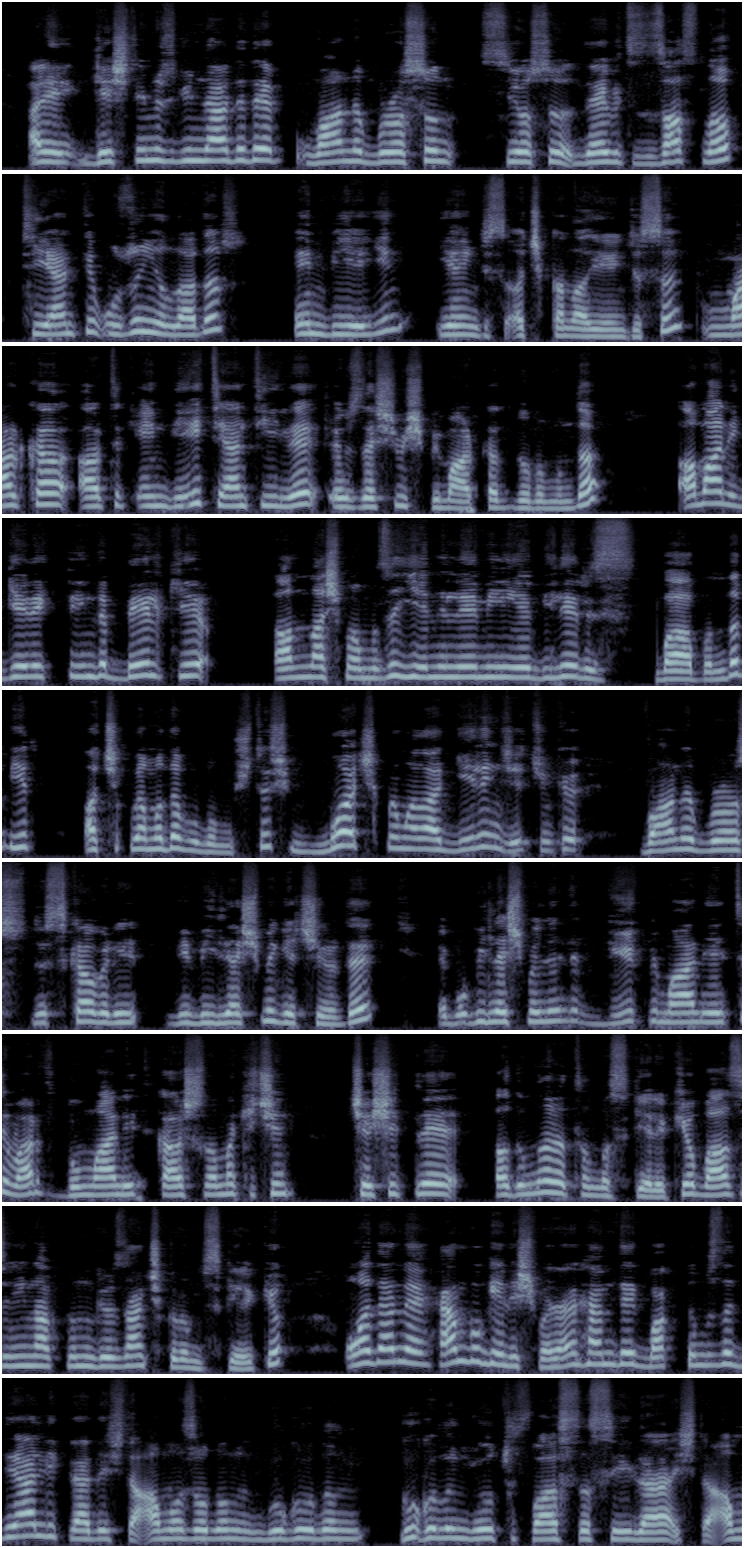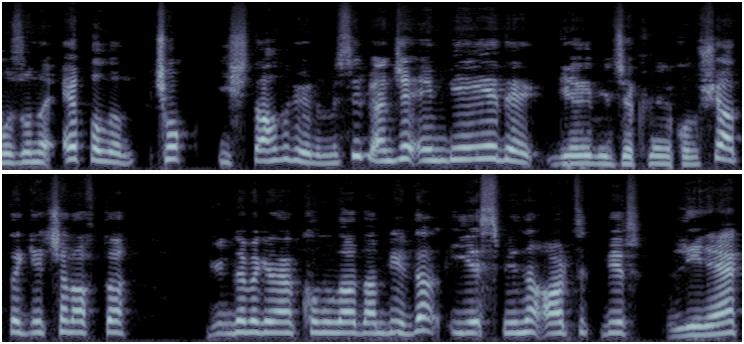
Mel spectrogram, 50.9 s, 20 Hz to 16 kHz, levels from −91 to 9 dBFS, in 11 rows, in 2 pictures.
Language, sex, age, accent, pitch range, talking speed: Turkish, male, 50-69, native, 185-235 Hz, 125 wpm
